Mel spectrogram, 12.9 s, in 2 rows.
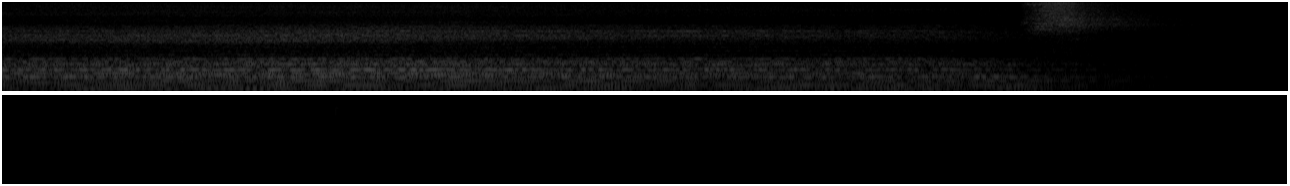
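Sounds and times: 
male vocal quartet singing: 0:00.0 - 0:05.5.

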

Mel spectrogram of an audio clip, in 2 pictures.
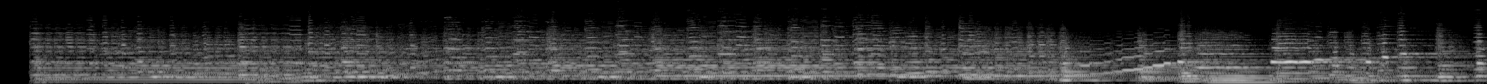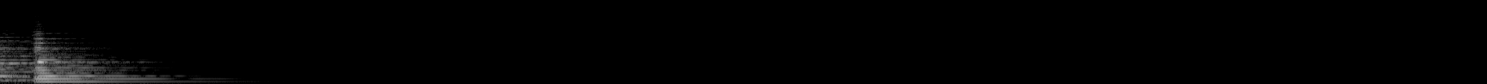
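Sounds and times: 
string quartet: 0:00.3 - 0:16.5
flute: 0:00.7 - 0:16.4.

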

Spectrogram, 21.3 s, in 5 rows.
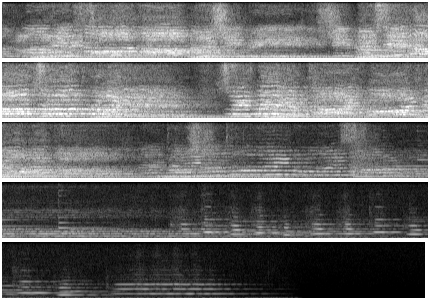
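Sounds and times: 
choir singing: 0:00.0 - 0:15.6.

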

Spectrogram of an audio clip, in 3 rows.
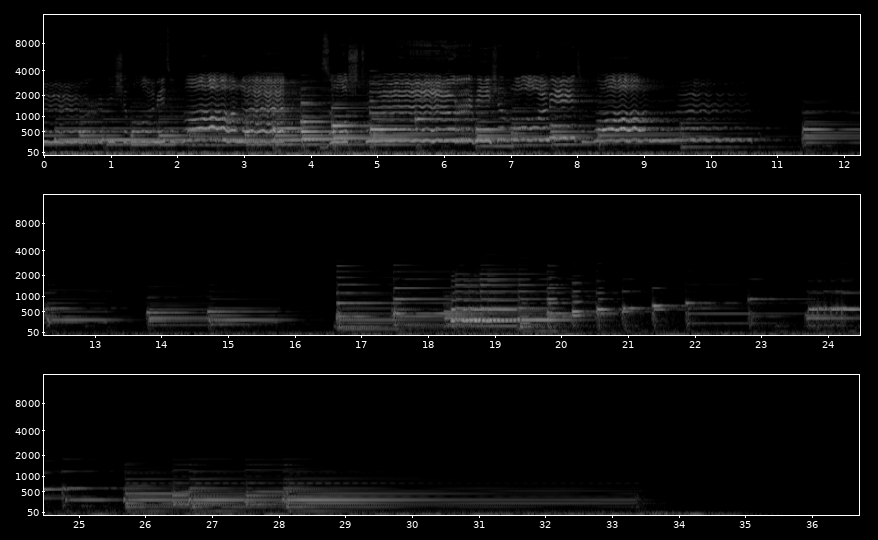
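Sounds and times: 
person singing: 0:00.0 - 0:10.9
piano: 0:00.0 - 0:36.0.

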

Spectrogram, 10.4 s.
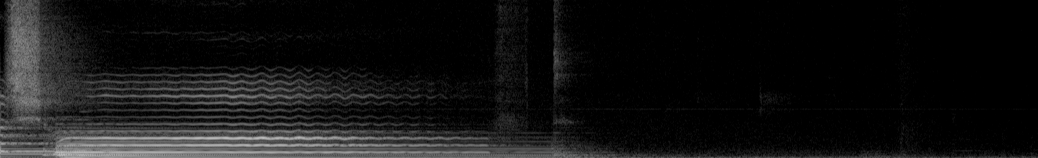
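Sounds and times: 
person singing a sacred song: 0:00.0 - 0:04.9
piano accompaniment: 0:00.0 - 0:05.7.

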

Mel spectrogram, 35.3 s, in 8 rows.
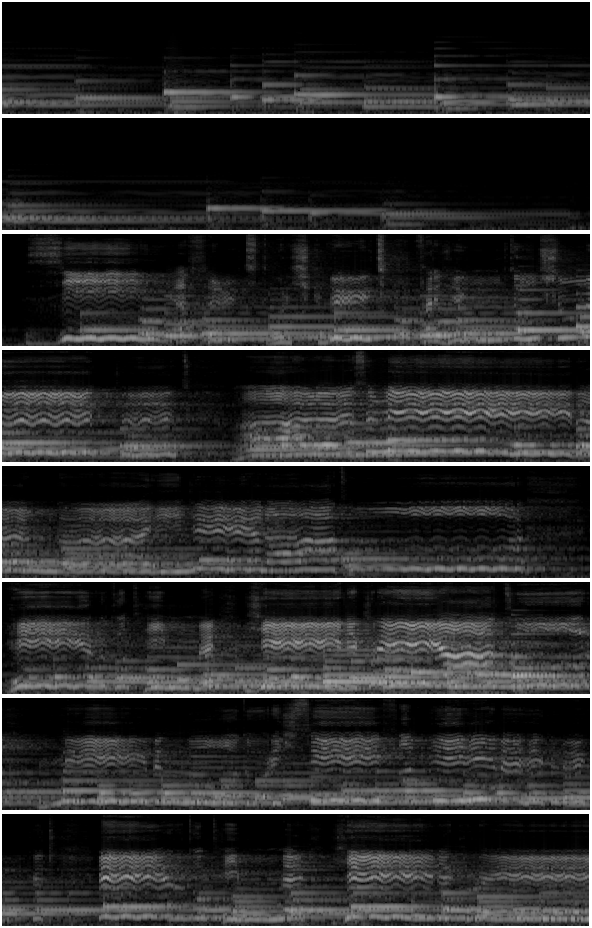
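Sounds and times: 
piano: 0:00.0 - 0:35.2
person singing: 0:09.0 - 0:35.2.

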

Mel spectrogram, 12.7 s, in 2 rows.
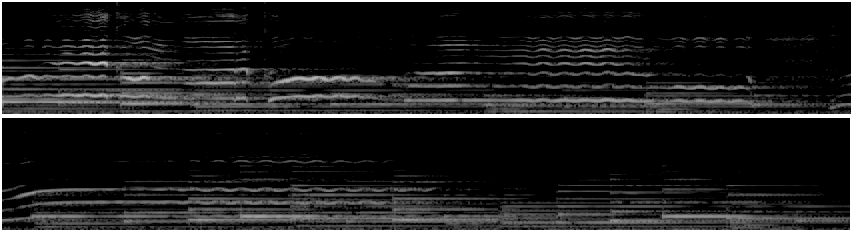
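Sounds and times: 
voice: 0:00.0 - 0:09.4
piano: 0:00.0 - 0:12.7.

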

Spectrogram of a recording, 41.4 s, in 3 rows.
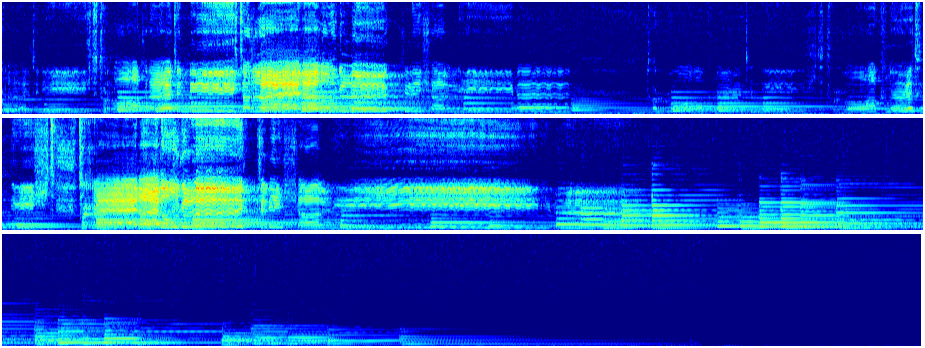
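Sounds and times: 
person singing: 0:00.0 - 0:09.0, 0:09.7 - 0:25.1
piano: 0:00.0 - 0:41.4.

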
